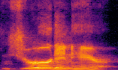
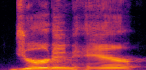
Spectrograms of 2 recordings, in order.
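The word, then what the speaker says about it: Jordan-Hare: cover auburn you gotta say the stadium name right it's jordan hair i said but it's spelled with a no trust me jordan hair for suge jordan mike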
